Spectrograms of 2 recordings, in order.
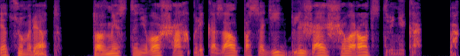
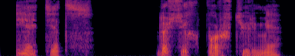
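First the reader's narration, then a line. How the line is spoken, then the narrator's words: Quiet question. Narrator (Russian): тихо спросил дервиш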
